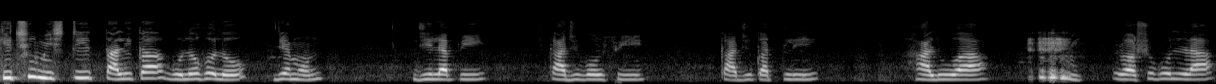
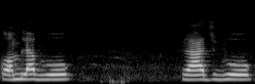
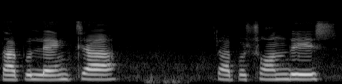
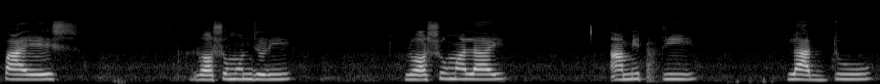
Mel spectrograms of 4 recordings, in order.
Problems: none marked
